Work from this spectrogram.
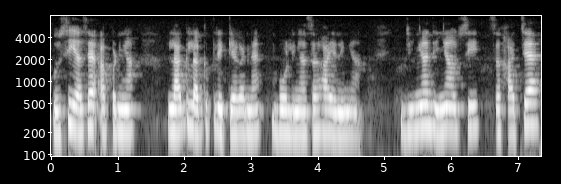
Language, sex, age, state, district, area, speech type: Dogri, female, 30-45, Jammu and Kashmir, Udhampur, rural, spontaneous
